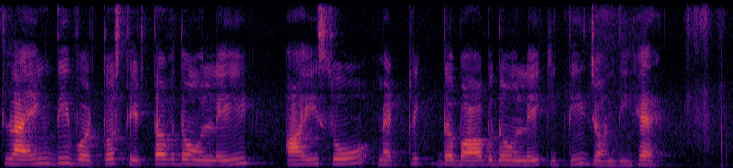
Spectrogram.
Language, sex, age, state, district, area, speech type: Punjabi, female, 30-45, Punjab, Pathankot, urban, read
